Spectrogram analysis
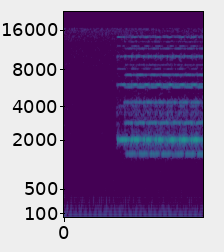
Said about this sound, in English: When she entered the doorway, again, the phone rang out. Now it's almost like a chilling bell.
